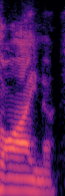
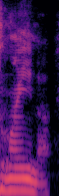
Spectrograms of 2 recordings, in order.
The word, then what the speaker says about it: Lina: they say Lina and Lina rhymes with something else something her little sister is trying to say so then it makes sense yeah yes it is pronounced Lina but in my head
